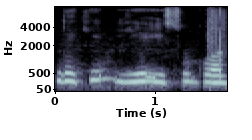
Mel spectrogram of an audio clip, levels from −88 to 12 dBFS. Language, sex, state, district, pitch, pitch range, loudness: Hindi, male, Bihar, Muzaffarpur, 240 Hz, 225-255 Hz, -17 LUFS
